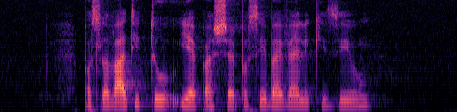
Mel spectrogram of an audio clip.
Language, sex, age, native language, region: Slovenian, female, 12-17, Slovenian, Central Slovenia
